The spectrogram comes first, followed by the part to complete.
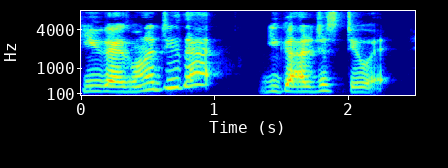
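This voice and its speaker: A woman talks at a fairly quick pace. Hers is an unremarkable speaking voice. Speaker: podcast host. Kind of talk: podcast interview.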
